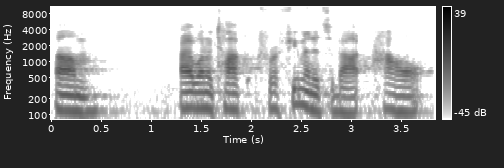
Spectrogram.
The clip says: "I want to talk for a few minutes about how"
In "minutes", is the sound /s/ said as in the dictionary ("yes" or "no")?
yes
